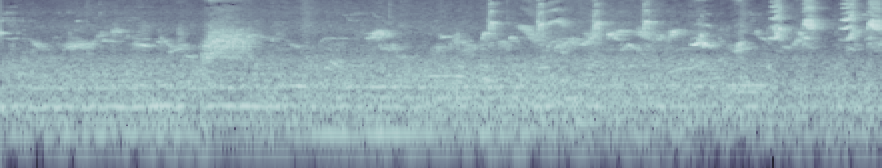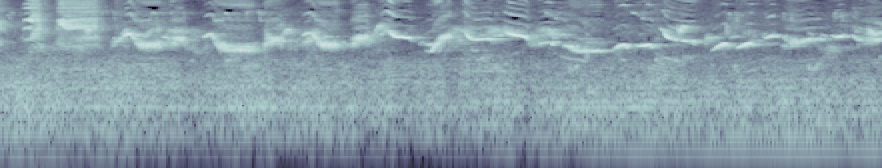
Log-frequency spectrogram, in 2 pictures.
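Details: Caged Chinese hwamei singing high: softer scattered notes at first, building into a fast, rich warble of twisting whistled phrases over low background hum.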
